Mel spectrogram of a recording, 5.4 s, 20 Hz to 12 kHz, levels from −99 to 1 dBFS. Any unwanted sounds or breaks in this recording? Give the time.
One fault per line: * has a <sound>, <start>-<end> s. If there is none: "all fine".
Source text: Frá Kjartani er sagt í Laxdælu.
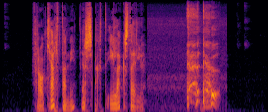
* has a dropout, 1.8-1.9 s
* has a cough, 3.7-4.4 s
